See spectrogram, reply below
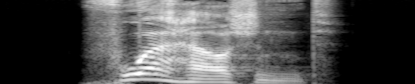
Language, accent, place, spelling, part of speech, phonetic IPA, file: German, Germany, Berlin, vorherrschend, verb, [ˈfoːɐ̯ˌhɛʁʃn̩t], De-vorherrschend.ogg
- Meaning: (verb) present participle of vorherrschen; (adjective) 1. prevalent, prevailing 2. incumbent 3. predominant 4. endemic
